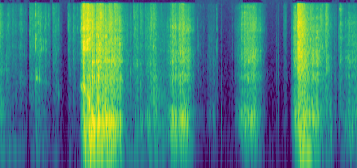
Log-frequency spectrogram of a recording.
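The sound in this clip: Someone bites into and chews a sour British dish, producing a few loud, wet crunches separated by short pauses and softer chewing in between, with no talking.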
